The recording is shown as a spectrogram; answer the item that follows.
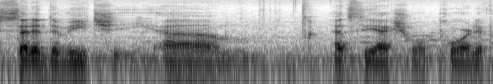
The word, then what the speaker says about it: Civitavecchia: When you get off the ship in Rome, or actually you're getting off in, if I'm pronouncing it right, it's Civitavecchia.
